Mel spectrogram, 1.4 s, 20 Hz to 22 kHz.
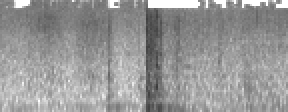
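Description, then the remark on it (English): A faint shuffle, then one solid car door thud as a person gets into a Nissan NP300, short and fairly loud, fading quickly into a quiet interior hush. No one speaks. “Now, we're just going to pause for 1 second while the production queue enters the car.”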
